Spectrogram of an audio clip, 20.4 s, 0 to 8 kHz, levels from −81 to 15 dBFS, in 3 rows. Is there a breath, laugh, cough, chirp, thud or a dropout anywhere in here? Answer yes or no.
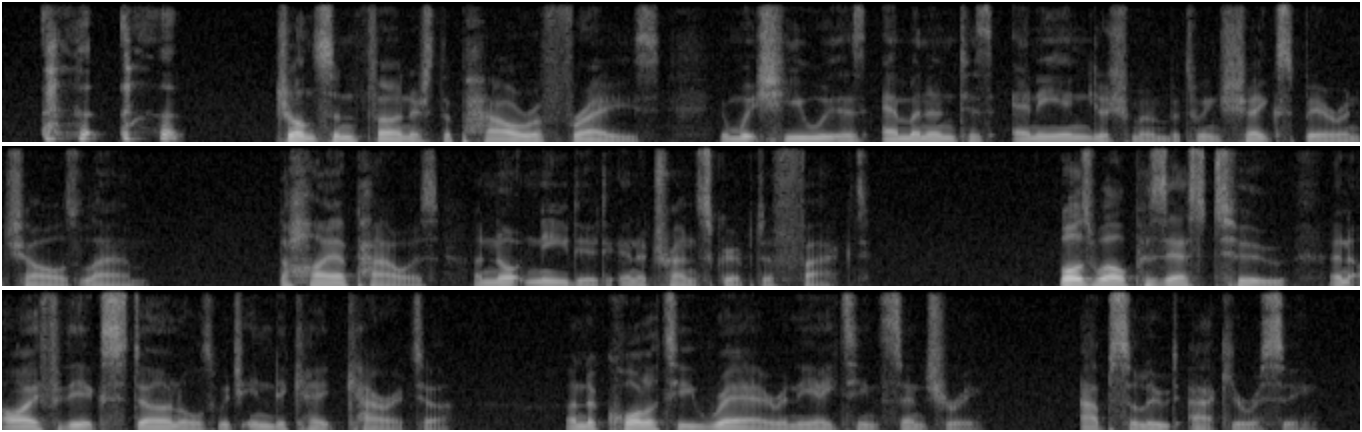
yes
